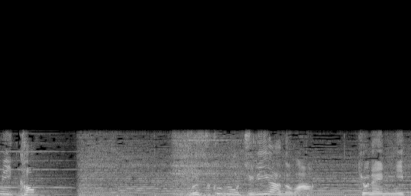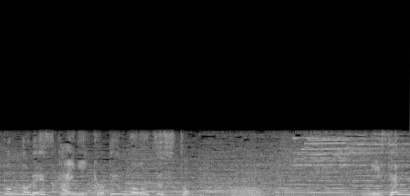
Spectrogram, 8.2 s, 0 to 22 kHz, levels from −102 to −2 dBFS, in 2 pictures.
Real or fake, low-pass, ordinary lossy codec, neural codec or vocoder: real; 7.2 kHz; none; none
